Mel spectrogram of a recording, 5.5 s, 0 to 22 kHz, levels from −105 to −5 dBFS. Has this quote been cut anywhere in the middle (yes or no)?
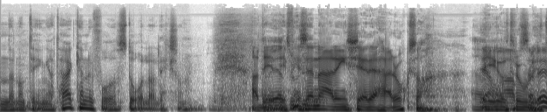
no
